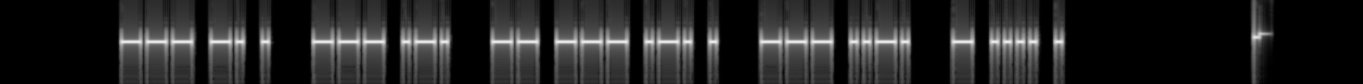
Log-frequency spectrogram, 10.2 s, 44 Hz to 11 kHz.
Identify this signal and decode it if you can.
Morse code, heard as a keyed tone, about 25 wpm, 700 Hz. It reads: ONE OR MORE OF THE
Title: Sets of 5 Words Encore 25wpm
